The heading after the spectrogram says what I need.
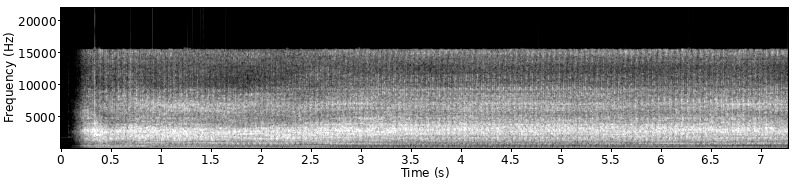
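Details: Komatsu 3D84 diesel on a PC-20 excavator that had low power, black smoke and hard starting, after injector repair with an electric fuel pump and filter added: it catches quickly and holds a smooth, even idle with no knock, miss or hunting.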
